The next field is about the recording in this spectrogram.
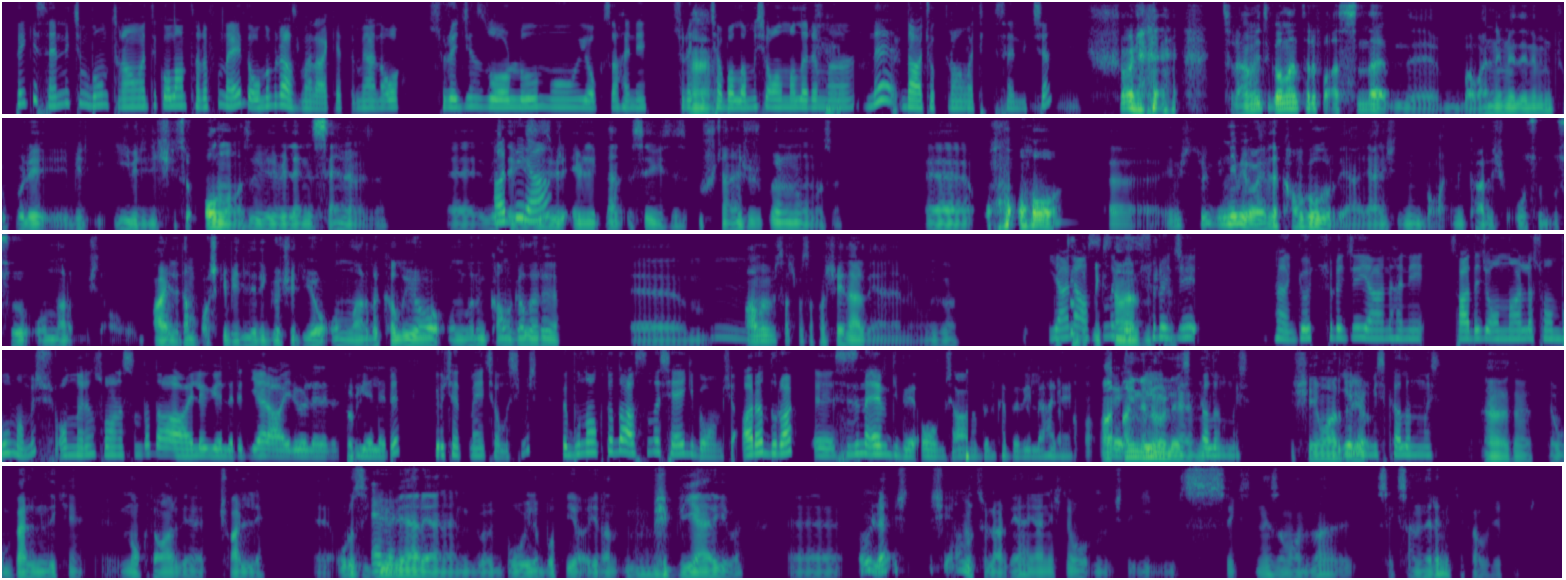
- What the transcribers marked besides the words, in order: chuckle; unintelligible speech; chuckle; laughing while speaking: "o o"; unintelligible speech; other background noise; tapping; unintelligible speech; laughing while speaking: "bi"; unintelligible speech
- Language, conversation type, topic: Turkish, podcast, Göç hikâyeleri ailenizde nasıl anlatılırdı, hatırlıyor musunuz?
- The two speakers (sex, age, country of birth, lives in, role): female, 20-24, Turkey, France, host; male, 25-29, Turkey, Spain, guest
